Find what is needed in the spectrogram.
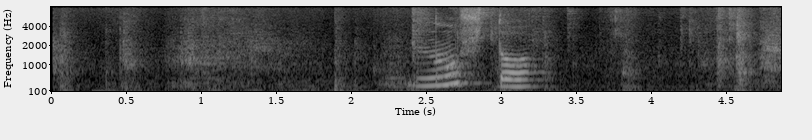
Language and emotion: Russian, neutral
